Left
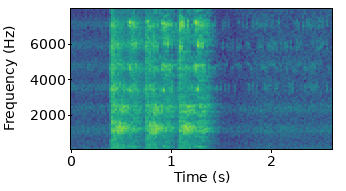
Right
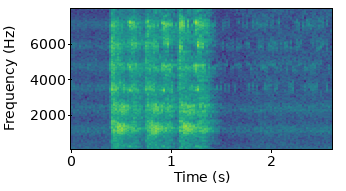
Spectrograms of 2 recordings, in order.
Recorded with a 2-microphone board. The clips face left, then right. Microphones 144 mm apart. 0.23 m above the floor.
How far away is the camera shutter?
About 5.5 m.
